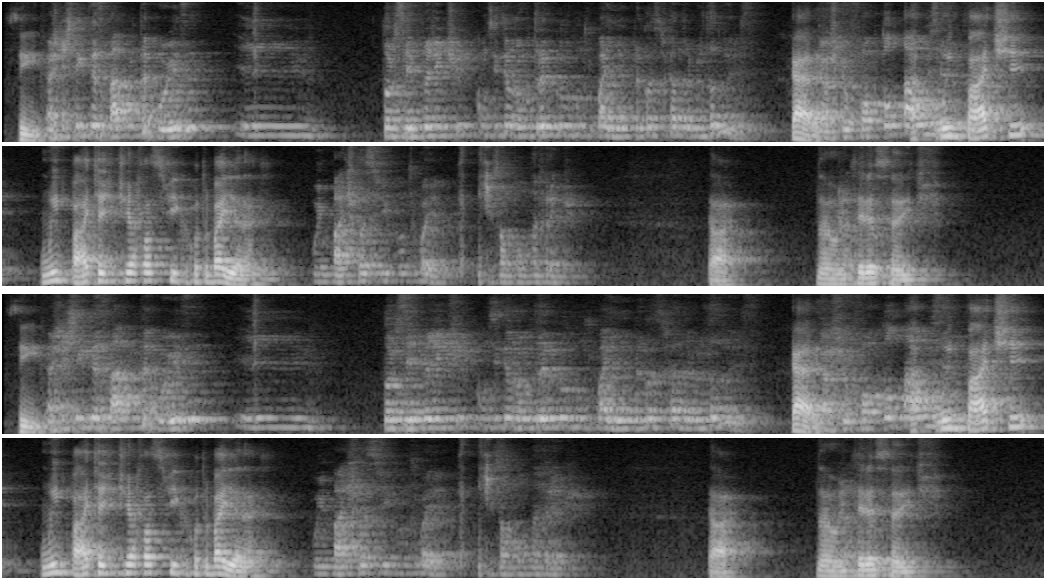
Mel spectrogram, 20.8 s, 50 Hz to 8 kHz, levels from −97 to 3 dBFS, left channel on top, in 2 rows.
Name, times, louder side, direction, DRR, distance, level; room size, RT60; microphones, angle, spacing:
voice 1, 0.4-2.0 2.3-3.2 3.8-7.4 8.2-9.9 13.5-14.8 15.2-16.1 18.7-19.3, left 1 dB, 65° left, -1 dB, 1.4 m, -27 dB
voice 2, 9.1-10.4 10.8-13.0 15.2-15.3 17.5-17.7 18.6-19.8, equal, 5° left, 6 dB, 0.3 m, -20 dB
9.5 x 6.4 x 2.7 m, 1.0 s
head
